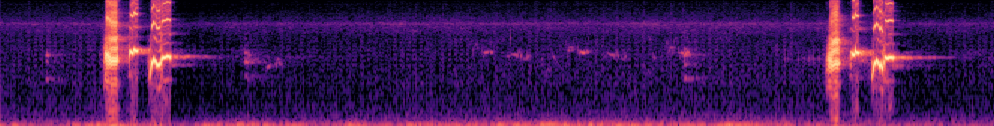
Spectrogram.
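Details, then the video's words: Sooty-headed bulbul song meant for luring wild birds and tutoring caged birds: two brisk, bubbly bursts of a few notes each, about three and a half seconds apart, over a faint low rumble. "Suara Burung KUTILANG GACOR Sangat Rapat"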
